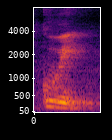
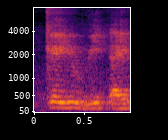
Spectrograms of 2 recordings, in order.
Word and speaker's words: covey: You have to pronounce it as Kuvi. Kuvi is the pronunciation, but the spelling is Covey.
